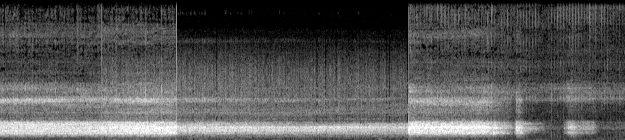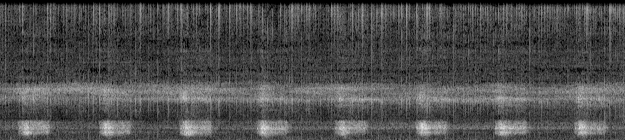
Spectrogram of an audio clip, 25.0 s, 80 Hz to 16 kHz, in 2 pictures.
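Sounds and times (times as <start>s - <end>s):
loud steam hiss: 0.0s - 3.6s, 8.2s - 25.0s
steam exhaust chuffs: 8.2s - 25.0s.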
